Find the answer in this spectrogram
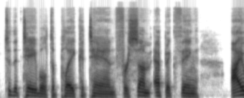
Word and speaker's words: Catan: Yeah, it's Catan.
